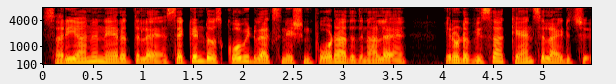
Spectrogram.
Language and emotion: Tamil, sad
